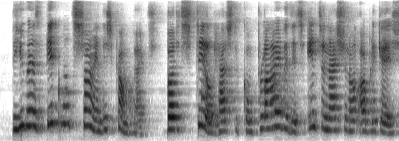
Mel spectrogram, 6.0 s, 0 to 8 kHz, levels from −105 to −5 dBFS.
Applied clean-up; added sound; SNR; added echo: neural mask model DeepFilterNet 3.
